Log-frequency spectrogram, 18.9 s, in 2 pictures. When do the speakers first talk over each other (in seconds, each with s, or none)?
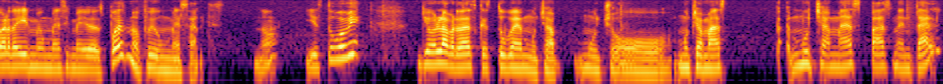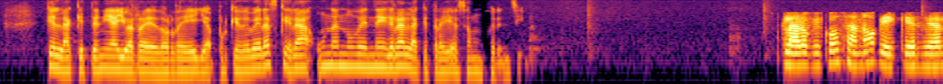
none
